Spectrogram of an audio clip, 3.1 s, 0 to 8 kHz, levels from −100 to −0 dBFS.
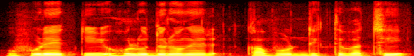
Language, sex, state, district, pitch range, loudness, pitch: Bengali, male, West Bengal, Cooch Behar, 145-155 Hz, -16 LUFS, 150 Hz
